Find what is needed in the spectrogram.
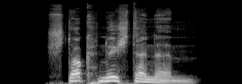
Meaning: strong dative masculine/neuter singular of stocknüchtern
- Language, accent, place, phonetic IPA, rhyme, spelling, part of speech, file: German, Germany, Berlin, [ˌʃtɔkˈnʏçtɐnəm], -ʏçtɐnəm, stocknüchternem, adjective, De-stocknüchternem.ogg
